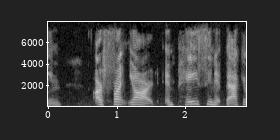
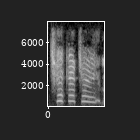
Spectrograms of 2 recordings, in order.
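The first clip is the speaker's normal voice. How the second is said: put-on high, singsong little girl voice; the prank girl's cheery higher call; imitating the little girl; 13 semitones higher than usual. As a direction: mimic the girl's sweet trick-or-treat call. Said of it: "and then she goes".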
